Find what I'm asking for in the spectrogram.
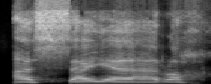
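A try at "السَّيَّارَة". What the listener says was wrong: Ingat ada tasdidnya. As-sayyarah. Ya-nya bertasdid. Double. As-sayyarah. As-sayyarah.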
